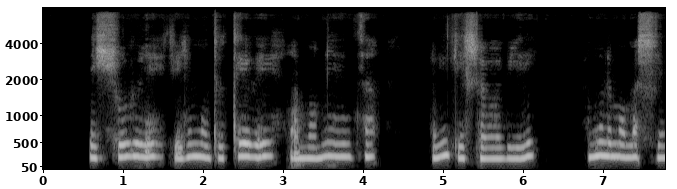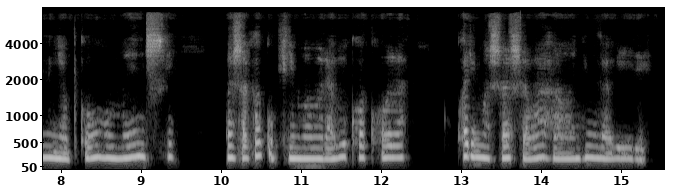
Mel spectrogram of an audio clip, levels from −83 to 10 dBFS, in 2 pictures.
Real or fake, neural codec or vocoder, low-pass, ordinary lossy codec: fake; codec, 32 kHz, 1.9 kbps, SNAC; 7.2 kHz; AAC, 32 kbps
